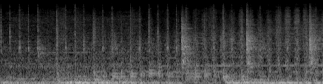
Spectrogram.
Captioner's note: hammering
